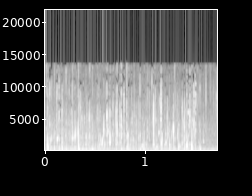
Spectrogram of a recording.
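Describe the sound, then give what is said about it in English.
Tea is poured into a cup, a steady bright trickle with fluttering splashes that runs unbroken for about two seconds, with no voices over it. “And pour into your cup.”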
